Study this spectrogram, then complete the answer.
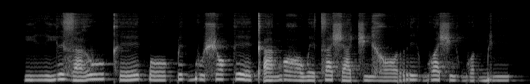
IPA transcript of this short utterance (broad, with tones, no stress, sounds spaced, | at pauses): j iː˨ j ɪ˦ z a˨ ɣ uː˦ kʰ eː˨˦ k͡p oː˨ k͡p ɪ˦˨ ɡ͡b u˦˨ ʃ ɔ˦ k eː˦˨ kʼ a˨ ŋ ɔ˦ ɣ ɔ˨ w e˨ t͡s a˦ ʃ a˨ t͡ʃ i˨ ɣ ɔ˨ r i˦˨ ɡʷ a˦ ʃ i˨ ɡʷ a˨ ɡ͡b i˦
